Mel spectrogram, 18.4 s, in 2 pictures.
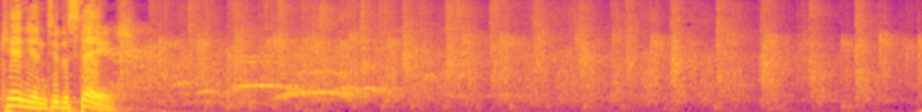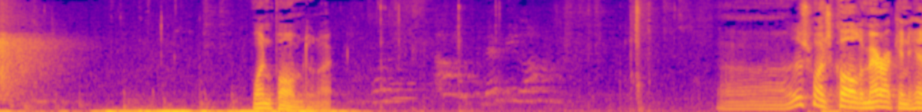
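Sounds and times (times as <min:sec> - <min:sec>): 
speech: 0:00.0 - 0:01.4, 0:11.8 - 0:12.6, 0:17.2 - 0:18.4
audience applause at a poetry reading: 0:01.2 - 0:09.7.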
